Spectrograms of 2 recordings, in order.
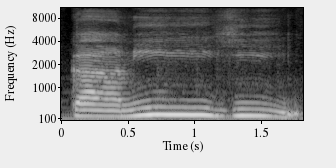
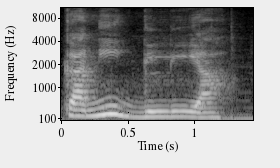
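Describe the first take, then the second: First: It is said with Japanese sounds, without gl. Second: It is said with Spanish sounds, including gl. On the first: "Do we have the gla sound?" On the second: "In Spanish would be Caniglia"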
